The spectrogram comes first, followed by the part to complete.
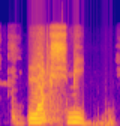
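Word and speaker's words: লক্ষ্মী: দিয়ে শব্দ দেওয়া আছে লক্ষী এটা আমরা বাংলা ভাষায় লক্ষী পড়ি কিন্তু এটা যদি আমরা ভাঙ্গি এখানে কি কি বর্ণ আছে ল আছে ক আছে মধ্যনেশ আছে ম আছে তো সংস্কৃতের ক্ষেত্রে কি করতে হবে প্রত্যেকটা বর্ণ উচ্চারণ করতে হবে লক্মী যেমন সরস্বতী আমরা বাংলা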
